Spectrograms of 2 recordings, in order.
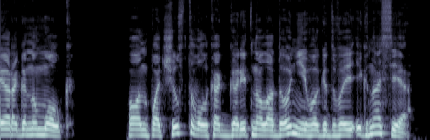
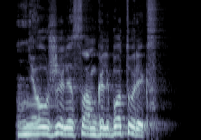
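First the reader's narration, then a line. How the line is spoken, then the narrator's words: Frightened thought. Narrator (Russian): Испуганно подумал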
